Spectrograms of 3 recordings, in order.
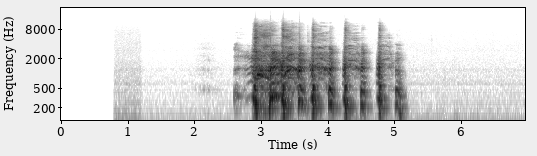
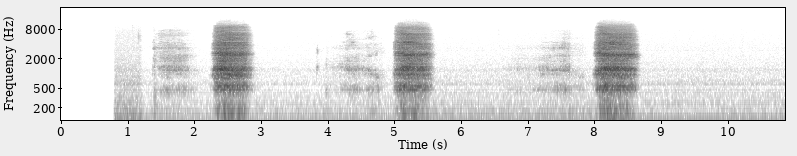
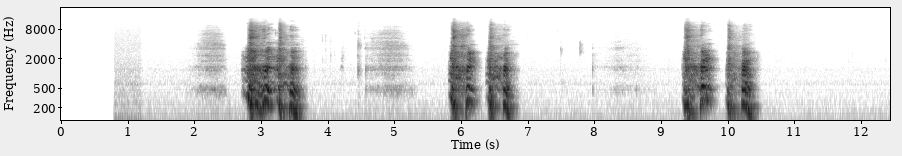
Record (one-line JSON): {"cough_length": "7.0 s", "cough_amplitude": 26028, "cough_signal_mean_std_ratio": 0.36, "exhalation_length": "10.9 s", "exhalation_amplitude": 3795, "exhalation_signal_mean_std_ratio": 0.34, "three_cough_length": "12.4 s", "three_cough_amplitude": 23300, "three_cough_signal_mean_std_ratio": 0.3, "survey_phase": "beta (2021-08-13 to 2022-03-07)", "age": "45-64", "gender": "Male", "wearing_mask": "No", "symptom_none": true, "smoker_status": "Ex-smoker", "respiratory_condition_asthma": false, "respiratory_condition_other": false, "recruitment_source": "REACT", "submission_delay": "1 day", "covid_test_result": "Negative", "covid_test_method": "RT-qPCR", "influenza_a_test_result": "Negative", "influenza_b_test_result": "Negative"}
